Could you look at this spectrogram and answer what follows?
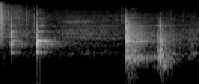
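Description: Onions cook in a frying pan, with a few sharp scrapes and stirs of a utensil against the pan spaced apart over a quiet background, close and fairly soft.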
